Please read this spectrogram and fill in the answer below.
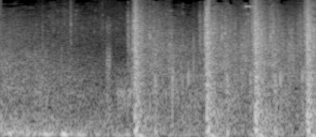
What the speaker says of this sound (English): Use your rifle mounted grenades to blow it up, Lily!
